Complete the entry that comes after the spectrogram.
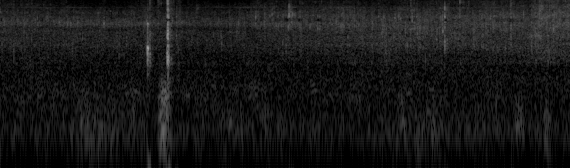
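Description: Faint sizzling of sausage and peppers frying in butter in a pan as garlic goes in, with two light clicks about a second and a half in.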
